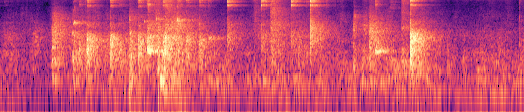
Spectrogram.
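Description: Table tennis rally: the ball clicks sharply off the bats and the table in quick succession. It starts about a second in and ends about eight seconds in.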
